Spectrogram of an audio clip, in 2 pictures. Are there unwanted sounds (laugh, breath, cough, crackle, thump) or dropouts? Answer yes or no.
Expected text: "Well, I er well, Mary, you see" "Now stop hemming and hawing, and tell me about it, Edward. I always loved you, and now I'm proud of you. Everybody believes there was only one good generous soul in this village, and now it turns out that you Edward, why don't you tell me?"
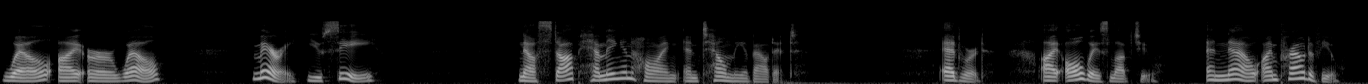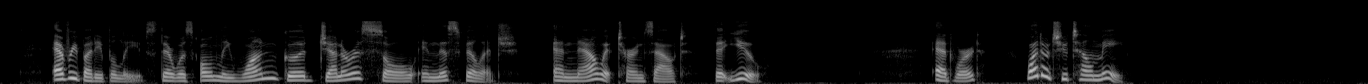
no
